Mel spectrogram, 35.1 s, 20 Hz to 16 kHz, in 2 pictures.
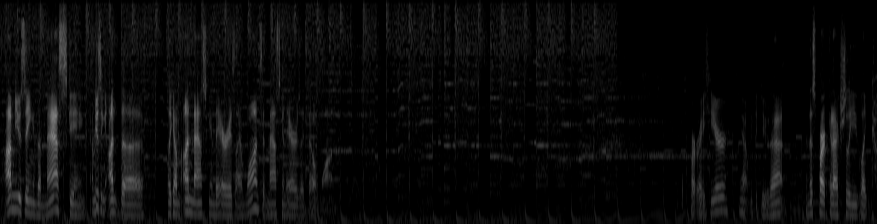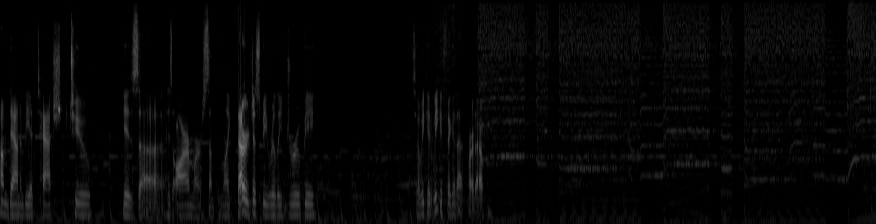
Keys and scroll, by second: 14.9 s, 27.7 ctrl+z, 28.0 ctrl+z, 29.8 s, 30.1 s.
